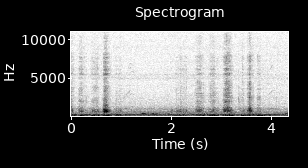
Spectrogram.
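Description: A fountain pen's metal nib scratches lines across a thick, textured white watercolor paper sheet resting on a wooden desk while drawing. Soft, dry scratching strokes come in irregular short bursts over a steady low hum.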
